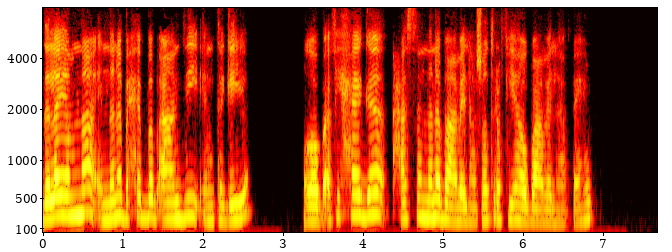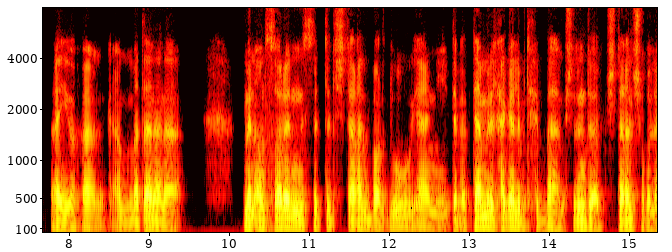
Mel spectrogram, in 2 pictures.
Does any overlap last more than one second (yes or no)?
no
